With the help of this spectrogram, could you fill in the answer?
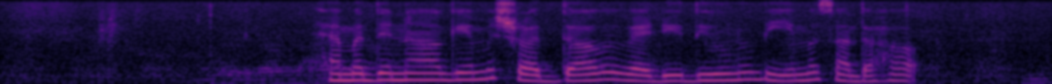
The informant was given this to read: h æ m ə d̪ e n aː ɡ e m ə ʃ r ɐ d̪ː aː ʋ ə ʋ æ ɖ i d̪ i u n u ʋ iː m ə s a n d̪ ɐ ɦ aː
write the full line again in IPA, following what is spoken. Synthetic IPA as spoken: h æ m ə d̪ e n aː ɡ e m ə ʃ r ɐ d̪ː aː ʋ ə ʋ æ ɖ i d̪ i u n u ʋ iː m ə s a n d̪ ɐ ɦ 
